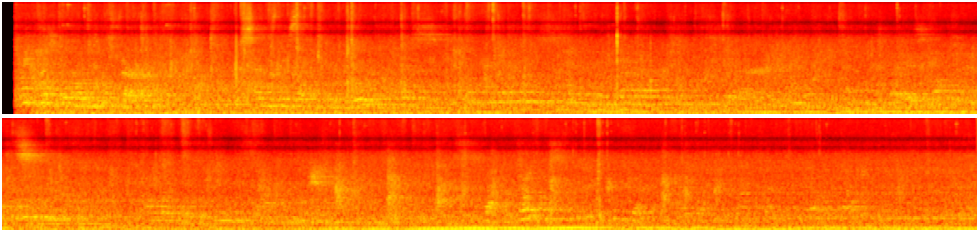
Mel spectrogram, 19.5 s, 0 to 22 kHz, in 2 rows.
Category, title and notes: Soundscapes > Urban
20250516 1703 tunel phone microphone
atmophere, field, recording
